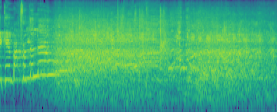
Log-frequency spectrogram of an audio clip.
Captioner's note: audience laughing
